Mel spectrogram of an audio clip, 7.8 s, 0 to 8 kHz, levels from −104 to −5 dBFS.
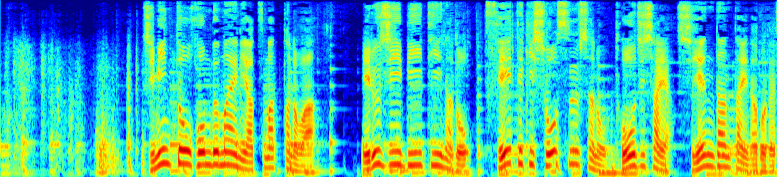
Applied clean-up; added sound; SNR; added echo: neural mask model RNNoise.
